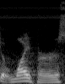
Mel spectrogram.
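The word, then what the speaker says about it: Ypres: gas was already here eep a town in ruins dubbed wipers by british troops due to the difficult pronunciation belgium the belgian town of yeep was was a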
